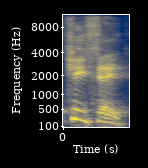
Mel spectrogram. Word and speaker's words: Kise: The other members, somebody told me, "Hey, it's Kisei. You better start pronouncing his name right.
